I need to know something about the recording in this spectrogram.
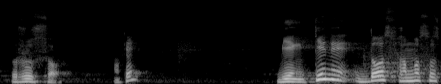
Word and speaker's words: Rousseau: ro u ca u así se escribe pero se pronuncia ruso Okay bien tiene dos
